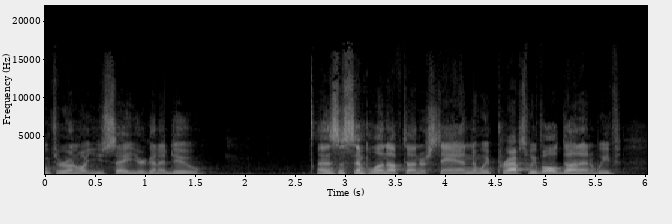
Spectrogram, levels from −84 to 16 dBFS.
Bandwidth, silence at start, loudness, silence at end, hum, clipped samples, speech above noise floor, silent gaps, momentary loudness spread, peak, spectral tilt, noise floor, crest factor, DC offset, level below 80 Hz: 17 kHz; 0 s; -31 LUFS; 0.25 s; none; under 0.1%; 37 dB; none; 10 LU; -12 dBFS; -3.5 dB/octave; -69 dBFS; 22 dB; under 0.1%; -72 dBFS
